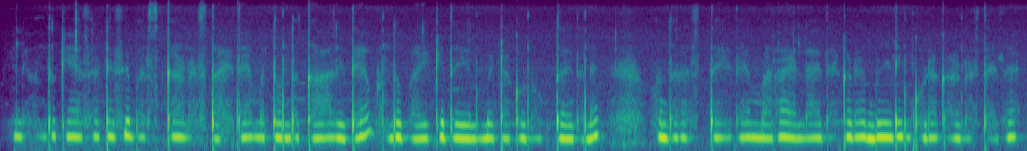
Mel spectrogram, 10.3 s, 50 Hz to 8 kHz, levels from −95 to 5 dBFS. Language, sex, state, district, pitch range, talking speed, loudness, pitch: Kannada, female, Karnataka, Mysore, 235-250 Hz, 140 wpm, -18 LUFS, 245 Hz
